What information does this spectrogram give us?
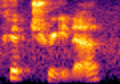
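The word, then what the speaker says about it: Catriona: as an author and she says it's pronounced Katrina and she has a lovely Scottish accent.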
